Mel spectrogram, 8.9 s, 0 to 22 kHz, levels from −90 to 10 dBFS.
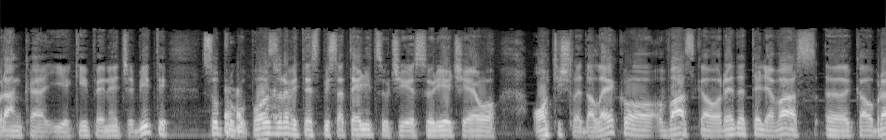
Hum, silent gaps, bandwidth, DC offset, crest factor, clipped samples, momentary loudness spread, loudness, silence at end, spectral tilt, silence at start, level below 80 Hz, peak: none; none; 11 kHz; under 0.1%; 12 dB; 1%; 6 LU; -12 LUFS; 0 s; -4.5 dB/octave; 0 s; -44 dBFS; 0 dBFS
